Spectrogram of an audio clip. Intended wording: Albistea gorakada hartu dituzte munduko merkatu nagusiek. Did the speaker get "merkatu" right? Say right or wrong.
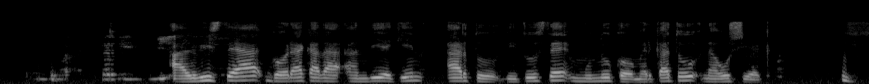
right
